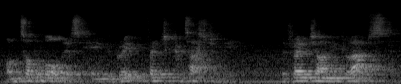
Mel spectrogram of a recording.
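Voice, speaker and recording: A man's voice: fairly high pitch, moderate pace. Male auditionee delivering a formal dramatic reading in a heavily echoing, noisy room. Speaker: auditioning performer. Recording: very echoey room, distant mic, clear noise.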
